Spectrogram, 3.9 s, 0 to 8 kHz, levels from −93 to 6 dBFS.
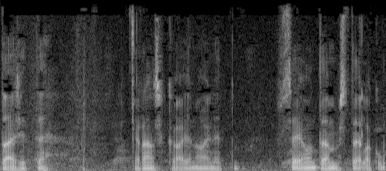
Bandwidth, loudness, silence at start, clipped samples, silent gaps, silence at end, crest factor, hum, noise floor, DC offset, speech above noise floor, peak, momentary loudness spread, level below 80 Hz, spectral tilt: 8 kHz; -24 LUFS; 0 s; under 0.1%; none; 0 s; 20 dB; none; -43 dBFS; under 0.1%; 20 dB; -4 dBFS; 20 LU; -36 dBFS; -6 dB/octave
